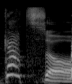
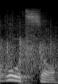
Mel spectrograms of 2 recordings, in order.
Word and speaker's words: Kutso: scrive K-U-T-S-O, sì. si legge per me cazzo. – Benvenuti, benvenuti. a cazzo, benvenuti. Buonasera. – Grazie. Io dico, io dico cuzzo.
